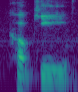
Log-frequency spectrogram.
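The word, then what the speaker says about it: Coquí: That it's pronounced Coqui.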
